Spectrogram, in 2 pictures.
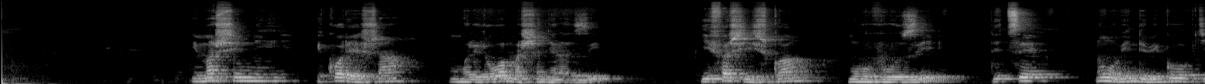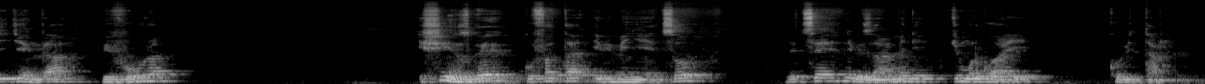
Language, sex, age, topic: Kinyarwanda, male, 18-24, health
